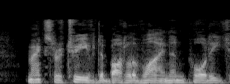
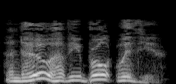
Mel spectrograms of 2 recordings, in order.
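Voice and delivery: put-on old man voice; 10 semitones higher, 3 dB louder than usual. A narrator's reading. Old mage Max speaking.

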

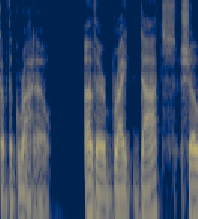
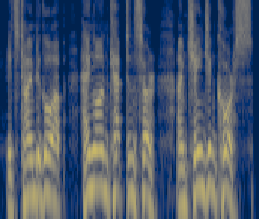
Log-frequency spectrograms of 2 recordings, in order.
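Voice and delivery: loud, high-pitched warning to the captain; urgent pilot call; 11 semitones higher, 6 dB louder than usual. Acted. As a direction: call out over the emergency. Pilot calls warning during emergency.

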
